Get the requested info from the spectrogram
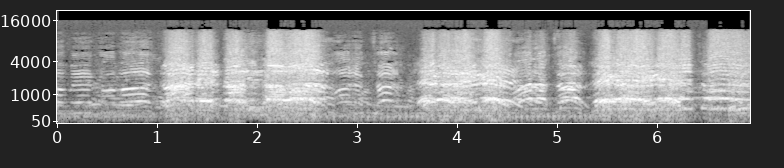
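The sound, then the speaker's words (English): A large crowd of protesters outside Delhi, India shouts and chants in loud, overlapping bursts, many voices rising together in harmonic cries with brief dips between surges. “The sounds of protests outside Delhi have left 19 dead and affected the area's highway and water system to millions of people.”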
